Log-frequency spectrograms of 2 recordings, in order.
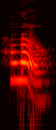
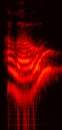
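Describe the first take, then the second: First: The pitch falls at the end of the word. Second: The pitch rises at the end of the word. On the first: A greeting on meeting someone. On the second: Answering the phone.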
